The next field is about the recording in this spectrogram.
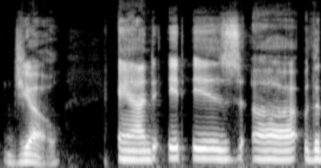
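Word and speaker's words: Jio: out a service called reliance geo i think that's how it's pronounced j-i-o maybe it's reliance joe and it is uh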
